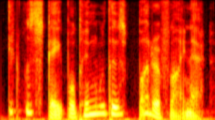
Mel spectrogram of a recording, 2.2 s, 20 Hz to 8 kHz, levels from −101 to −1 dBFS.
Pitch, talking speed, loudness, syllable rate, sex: 140 Hz, 195 wpm, -18 LUFS, 5.8 syllables/s, male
